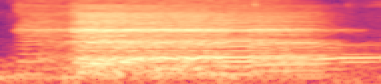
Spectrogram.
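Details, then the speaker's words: Curtain squeaking loudly when opened and closed: a single drawn-out squeal of about a second and a half at steady pitch as it slides, from dry rings rubbing on the rod, before lubrication. "Вот занавеска, когда ее открываешь-закрываешь, она сильно скрипит."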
